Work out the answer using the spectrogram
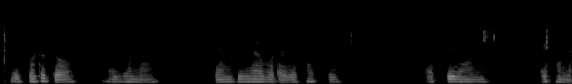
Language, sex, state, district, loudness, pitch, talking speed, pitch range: Bengali, male, West Bengal, Jhargram, -47 LUFS, 115 Hz, 125 wpm, 110-125 Hz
